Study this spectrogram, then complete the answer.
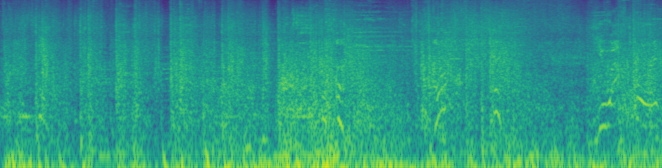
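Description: Rapid bursts of gunfire in the Zenless Zone Zero video game, dense and loud, mixed with whooshes, impacts and crashing effects, with some voices now and then.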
